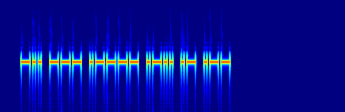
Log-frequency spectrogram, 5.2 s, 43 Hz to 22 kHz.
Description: Morse code, heard as a keyed tone, about 28 wpm, 700 Hz. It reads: DO1LAW
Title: DXCC-100 Call Signs - 6 Characters - Repeated 2x - 28wpm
